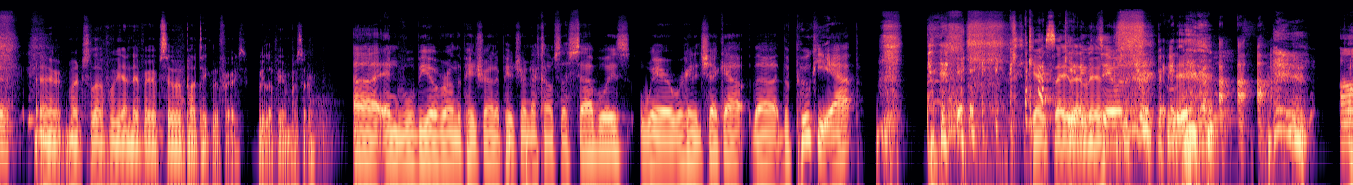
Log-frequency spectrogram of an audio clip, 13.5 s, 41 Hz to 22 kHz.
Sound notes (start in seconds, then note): 9.2 laughs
